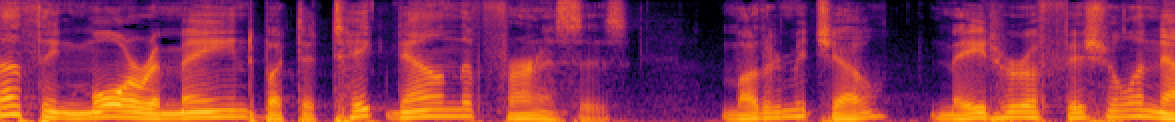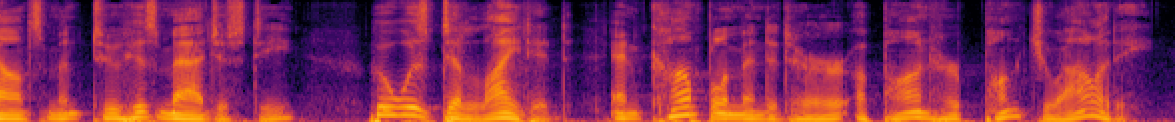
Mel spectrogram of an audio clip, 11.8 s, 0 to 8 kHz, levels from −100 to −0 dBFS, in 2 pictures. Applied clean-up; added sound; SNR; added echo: none; none; none; none.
